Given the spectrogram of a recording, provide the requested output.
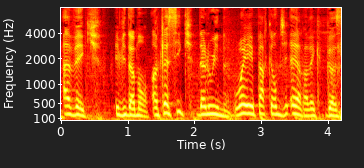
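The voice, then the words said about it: English accent on English names. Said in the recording (French): “J'adore ton accent anglais.”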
